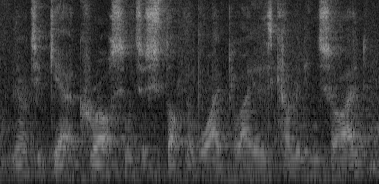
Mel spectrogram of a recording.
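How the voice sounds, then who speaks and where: Over noticeable background noise, a man speaks. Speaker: football coach. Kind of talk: press conference answer. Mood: calm, measured. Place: hall.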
